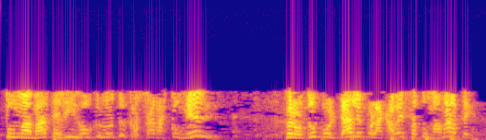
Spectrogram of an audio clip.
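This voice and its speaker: High voiced pastor guy preaching hard and teasing the crowd, muffled church recording, faint congregation behind. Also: brisk. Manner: fiery, mocking preaching that rises to shouts. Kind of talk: sermon. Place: church service.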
